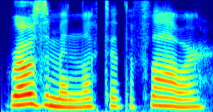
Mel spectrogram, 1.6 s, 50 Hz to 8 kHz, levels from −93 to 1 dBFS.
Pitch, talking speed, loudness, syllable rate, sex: 210 Hz, 190 wpm, -19 LUFS, 6.2 syllables/s, female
